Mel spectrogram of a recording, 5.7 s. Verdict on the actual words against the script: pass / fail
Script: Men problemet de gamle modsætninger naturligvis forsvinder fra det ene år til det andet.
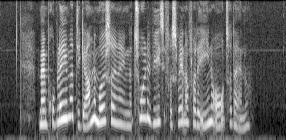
pass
